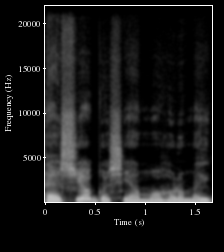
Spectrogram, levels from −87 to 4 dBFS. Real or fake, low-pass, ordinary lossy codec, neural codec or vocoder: fake; none; none; codec, 44.1 kHz, 7.8 kbps, Pupu-Codec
